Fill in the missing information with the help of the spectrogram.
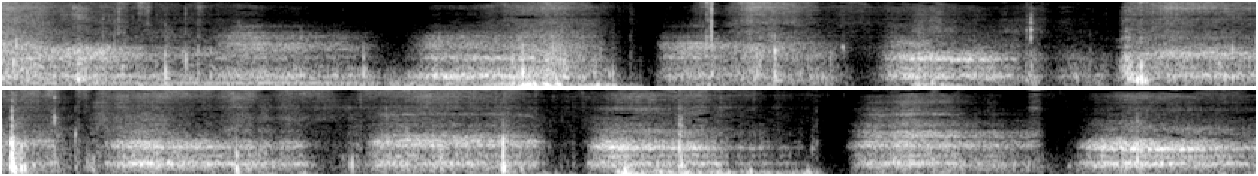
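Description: A hiker's heavy, rhythmic panting close to the microphone, a breath about every second or less, from the exertion of climbing a steep mountain path. Short clicks of footsteps on the trail sound between the breaths.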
